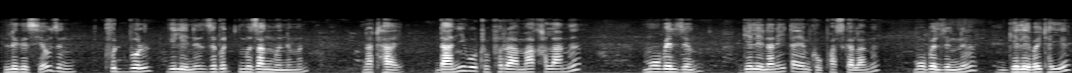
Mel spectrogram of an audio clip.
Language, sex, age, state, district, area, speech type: Bodo, male, 30-45, Assam, Baksa, urban, spontaneous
